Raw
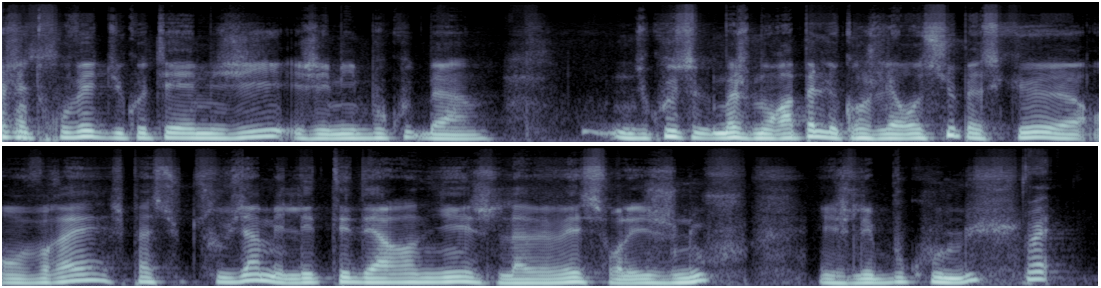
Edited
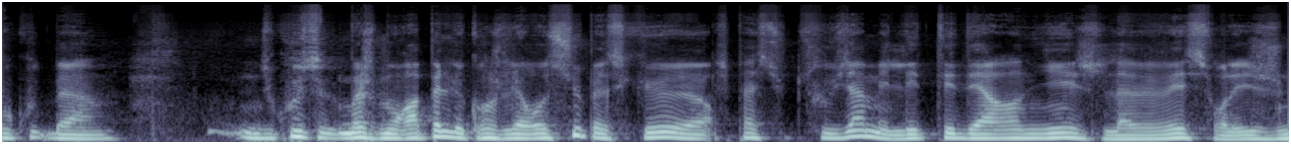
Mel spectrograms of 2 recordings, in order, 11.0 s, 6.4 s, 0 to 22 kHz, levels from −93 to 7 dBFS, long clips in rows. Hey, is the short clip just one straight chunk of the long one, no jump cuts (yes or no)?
no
